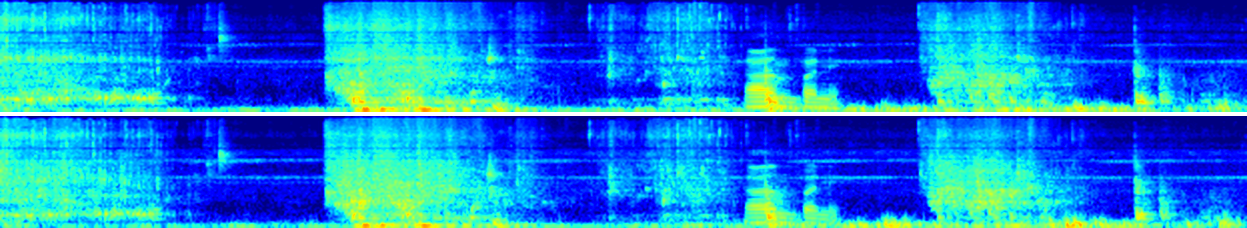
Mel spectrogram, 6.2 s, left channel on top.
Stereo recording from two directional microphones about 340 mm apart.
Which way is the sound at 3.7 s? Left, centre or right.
Centre.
